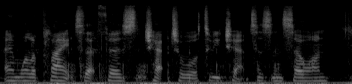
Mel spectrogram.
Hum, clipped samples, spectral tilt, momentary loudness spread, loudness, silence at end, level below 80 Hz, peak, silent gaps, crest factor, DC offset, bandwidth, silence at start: none; under 0.1%; -1.5 dB/octave; 10 LU; -37 LUFS; 0 s; -52 dBFS; -18 dBFS; none; 22 dB; under 0.1%; 17 kHz; 0 s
